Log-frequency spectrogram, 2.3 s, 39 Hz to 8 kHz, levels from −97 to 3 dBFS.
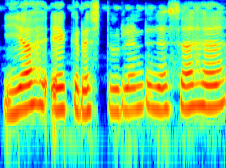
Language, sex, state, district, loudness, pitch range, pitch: Hindi, female, Jharkhand, Palamu, -16 LUFS, 245-270 Hz, 255 Hz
